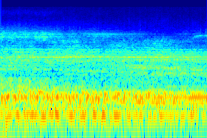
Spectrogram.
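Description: Live progressive rock concert music: a dense, noisy sustained keyboard sound with steady held tones underneath.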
